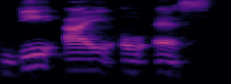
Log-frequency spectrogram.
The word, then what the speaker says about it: Dios: So, di ba sa Spanish, pag sinabi mong God, it's Diyos and you spell it D-I-O-S. Pero kapag ito na, pag consistent ka sa pagbasa sa Bikol or Tagalog, may glottal stop yon. So, sasabihin mo siya, Dios.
